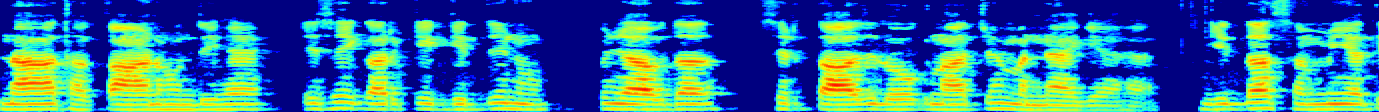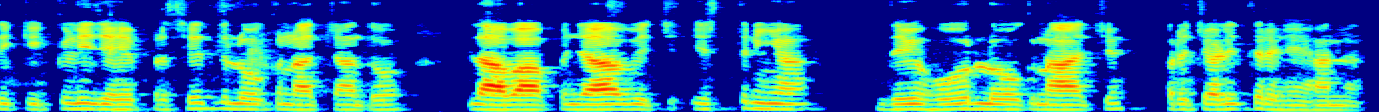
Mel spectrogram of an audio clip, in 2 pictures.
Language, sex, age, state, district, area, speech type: Punjabi, male, 18-30, Punjab, Barnala, rural, spontaneous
